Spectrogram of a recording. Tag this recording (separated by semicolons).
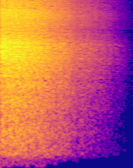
steam; firing; fire; shoot; blast; shot; gun; burst; industrial; weapon; woosh; piston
